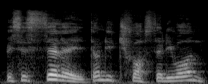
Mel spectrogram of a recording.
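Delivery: loud, high frustrated outburst; loud exasperation at distrust; exasperated shout. Acted. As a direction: throw up your hands and yell it. Doctor exasperated at the group.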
